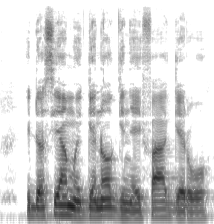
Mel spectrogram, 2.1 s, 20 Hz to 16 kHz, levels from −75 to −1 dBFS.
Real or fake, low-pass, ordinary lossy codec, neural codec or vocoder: real; 14.4 kHz; none; none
